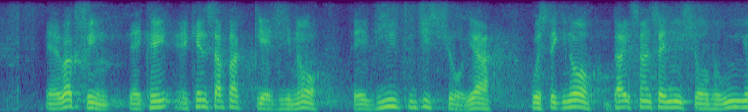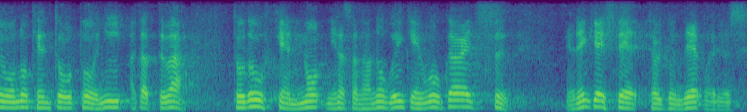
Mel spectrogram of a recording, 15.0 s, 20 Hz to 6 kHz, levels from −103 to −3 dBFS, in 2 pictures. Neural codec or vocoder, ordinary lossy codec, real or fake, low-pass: codec, 16 kHz, 1.1 kbps, Voila-Tokenizer; Opus, 16 kbps; fake; 5.4 kHz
